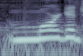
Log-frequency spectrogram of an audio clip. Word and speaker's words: mortgage: I mean, there's this strange mortgage with a T. Yeah, it has a T in it, but you don't pronounce it.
